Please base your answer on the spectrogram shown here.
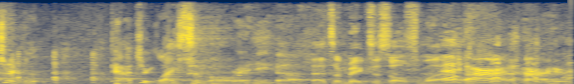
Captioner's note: laughter; laughter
